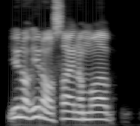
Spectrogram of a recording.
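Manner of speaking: usual speaking voice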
